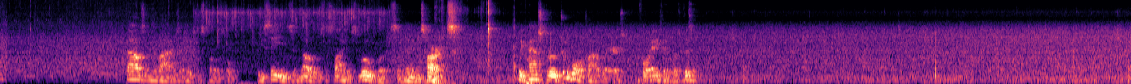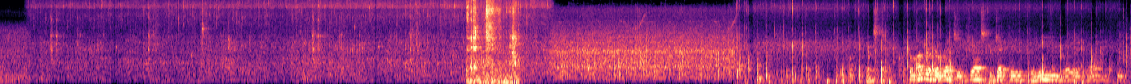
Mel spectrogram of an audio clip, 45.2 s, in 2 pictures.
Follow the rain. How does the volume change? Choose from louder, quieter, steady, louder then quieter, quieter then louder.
louder.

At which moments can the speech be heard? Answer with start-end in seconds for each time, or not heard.
2.5-9.1, 10.3-13.9, 39.9-45.1.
